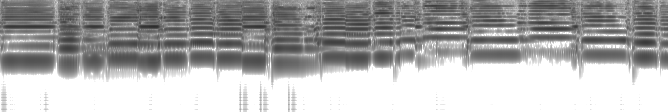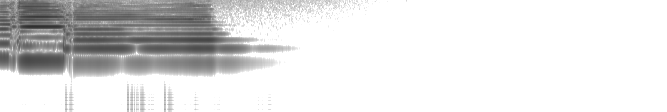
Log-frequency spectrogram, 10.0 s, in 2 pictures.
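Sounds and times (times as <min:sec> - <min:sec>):
fiddle: 0:00.0 - 0:07.3.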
